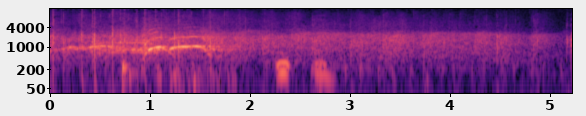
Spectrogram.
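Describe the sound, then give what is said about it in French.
An audience applauds to encourage a man, a steady, dense patter of clapping that swells in the first couple of seconds and then gradually thins out, with a brief murmured voice and a few high cheers over it. “Merci de, de l'encourager de l'applaudir.”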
